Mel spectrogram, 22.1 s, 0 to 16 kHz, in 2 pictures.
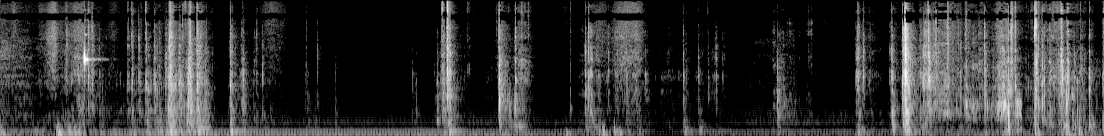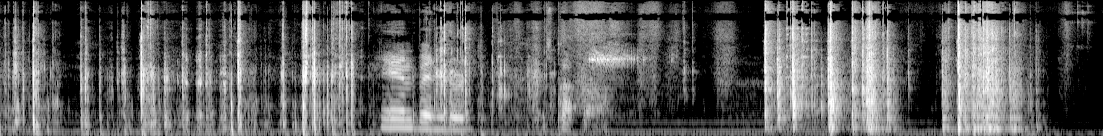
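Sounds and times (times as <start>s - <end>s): hard plastic clicking and rattling: 8.6s - 16.2s.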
